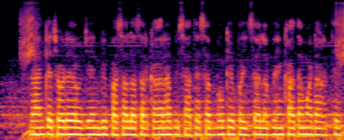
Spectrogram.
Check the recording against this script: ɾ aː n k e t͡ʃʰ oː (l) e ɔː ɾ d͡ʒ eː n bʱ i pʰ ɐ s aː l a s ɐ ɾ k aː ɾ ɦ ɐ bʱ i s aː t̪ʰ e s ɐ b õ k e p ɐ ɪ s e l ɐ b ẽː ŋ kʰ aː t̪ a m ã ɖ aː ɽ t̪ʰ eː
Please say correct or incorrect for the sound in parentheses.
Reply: incorrect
